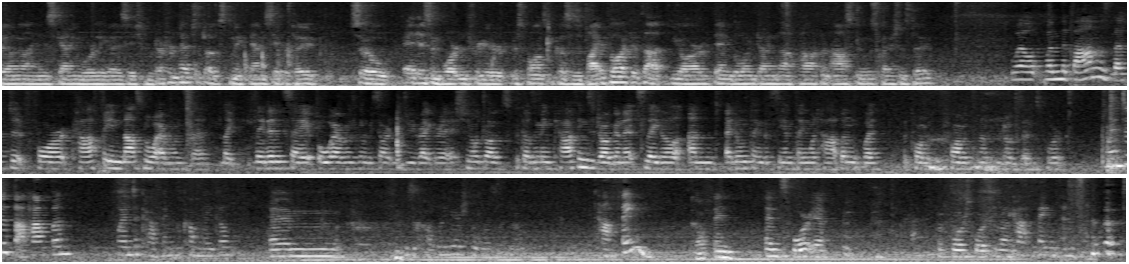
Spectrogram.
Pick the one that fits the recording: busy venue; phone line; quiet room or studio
busy venue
